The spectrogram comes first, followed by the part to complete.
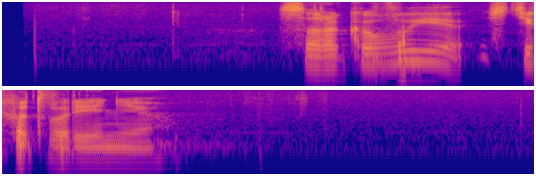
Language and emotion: Russian, neutral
